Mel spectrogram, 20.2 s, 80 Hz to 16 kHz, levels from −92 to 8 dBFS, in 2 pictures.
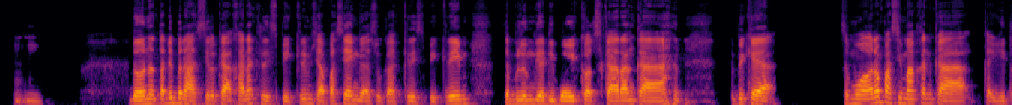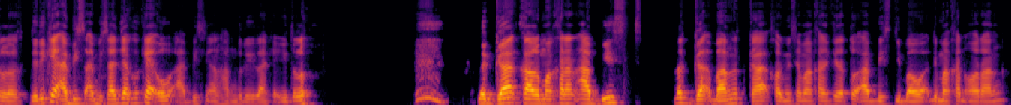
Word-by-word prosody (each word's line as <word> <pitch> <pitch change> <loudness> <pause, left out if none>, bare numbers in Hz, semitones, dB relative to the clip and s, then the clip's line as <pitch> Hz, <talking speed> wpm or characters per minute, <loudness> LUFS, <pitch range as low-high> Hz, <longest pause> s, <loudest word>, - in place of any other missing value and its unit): Mhm. 120 - -15 0.9
Donat 145 +3 +4
tadi 150 +4 +1
berhasil 130 -2 0
Kak, 135 - +2
karena 140 +3 -1
Krispy 130 -2 -7
Kreme, 155 0 -7
siapa, - - -1
sih, - - -4
yang 140 - -6
nggak 115 -3 -2
suka 120 -1 -4
Krispy 120 -1 -7
Kreme. 140 +3 0 0.4
Sebelum 140 0 -1
dia 140 - +3
diboikot 135 +1 +1
sekarang, 130 +1 +2
kan, 120 +1 +2 0.6
tapi 150 +2 -7
kayak 140 -2 +5 0.7
semua 155 0 0
orang 195 +5 +5
pasti 180 -2 0
makan 150 +2 -1
Kak, 125 -2 -1
kayak - - -7
gitu, 125 +1 -9
loh. 120 - -1
Jadi 135 +4 -1
kayak 145 - +5
habis-habis 145 -2 -5
aja, 150 +3 +2
aku 170 +1 -6
kayak 180 - +4
"Oh, 135 +2 -1
abis, 105 +3 -12
nih, 120 - -11
alhamdulillah," 110 0 -9
kayak - - -14
gitu 120 - -9
loh. - - -2 1.7
Lega 160 +2 +9
kalo 155 -1 +9
makanan 160 +1 +1
abis, 180 +6 0 0.5
lega 170 -4 +2
banget 150 +5 +4
Kak, 125 +1 +2
kalo - - -1
makanan 125 0 -5
kita, 130 -1 -1
tuh, - - -1
abis 125 +1 -9
dibawa 115 -1 +2
dimakan 125 +1 -4
orang. 115 -1 -3
135 Hz, 170 wpm, -22 LUFS, 125-150 Hz, 1.7 s, Lega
